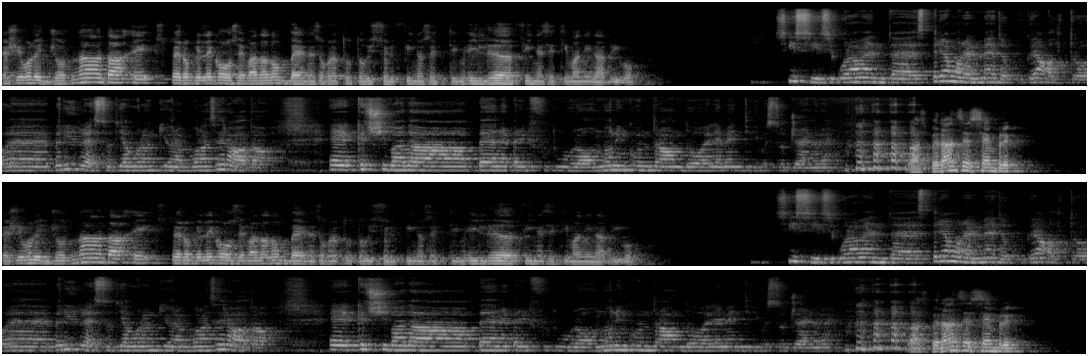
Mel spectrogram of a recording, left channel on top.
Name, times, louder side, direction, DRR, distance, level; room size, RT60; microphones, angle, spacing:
voice 1, 0.0-6.3 19.9-20.9, left 2 dB, 70° left, 1.0 m, -26 dB
voice 2, 7.5-20.1, left 2 dB, 20° left, 1.1 m, -30 dB
11.0 x 4.5 x 4.5 m
head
